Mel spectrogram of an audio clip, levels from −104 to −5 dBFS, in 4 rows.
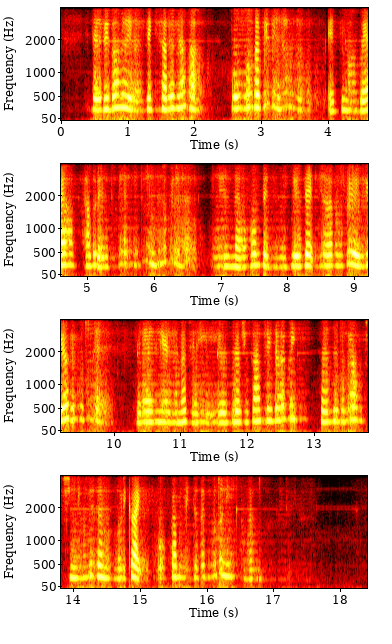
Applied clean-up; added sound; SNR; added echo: neural separator model SepFormer WHAMR!.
